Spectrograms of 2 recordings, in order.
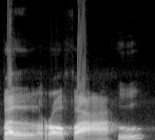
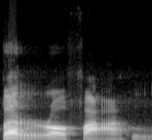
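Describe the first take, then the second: First: The L sound is pronounced before the R. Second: The L merges into a doubled R sound. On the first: The speaker calls it wrong. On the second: The speaker calls it right. "lamnya dihilangkan"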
